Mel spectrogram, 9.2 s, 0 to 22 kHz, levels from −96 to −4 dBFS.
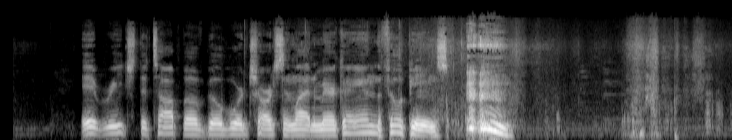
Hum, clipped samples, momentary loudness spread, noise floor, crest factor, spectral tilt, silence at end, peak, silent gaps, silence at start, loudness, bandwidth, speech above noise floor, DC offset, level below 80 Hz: none; under 0.1%; 18 LU; -75 dBFS; 20 dB; -5 dB/octave; 0.3 s; -2 dBFS; none; 1.05 s; -21 LUFS; 14 kHz; 54 dB; under 0.1%; -56 dBFS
